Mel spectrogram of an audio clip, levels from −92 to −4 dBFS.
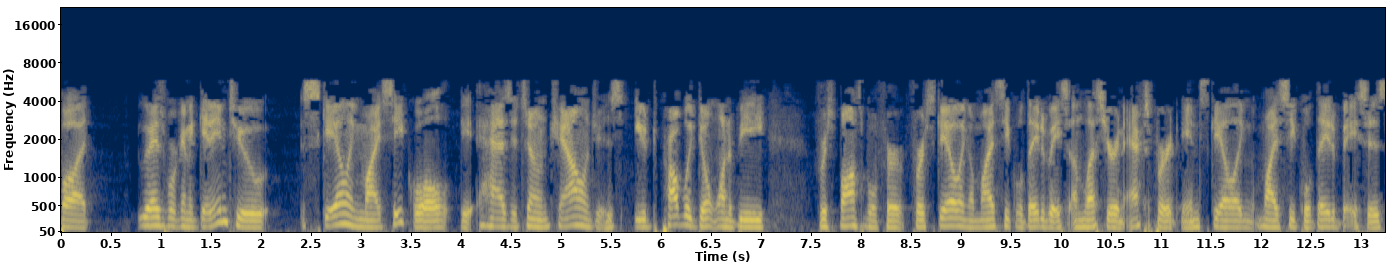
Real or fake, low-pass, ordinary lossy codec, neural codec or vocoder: fake; 7.2 kHz; MP3, 24 kbps; codec, 24 kHz, 6 kbps, HILCodec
